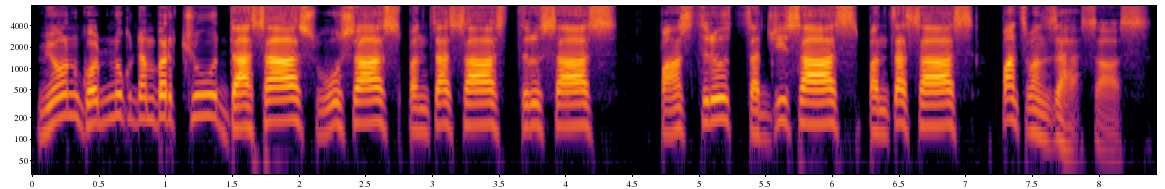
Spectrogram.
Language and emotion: Kashmiri, neutral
